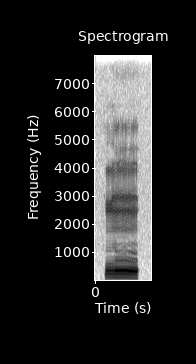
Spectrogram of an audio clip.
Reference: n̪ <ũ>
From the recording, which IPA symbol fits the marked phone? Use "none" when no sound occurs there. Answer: ũ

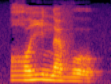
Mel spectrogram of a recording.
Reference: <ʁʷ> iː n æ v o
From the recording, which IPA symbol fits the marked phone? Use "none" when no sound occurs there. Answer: ʁʷ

